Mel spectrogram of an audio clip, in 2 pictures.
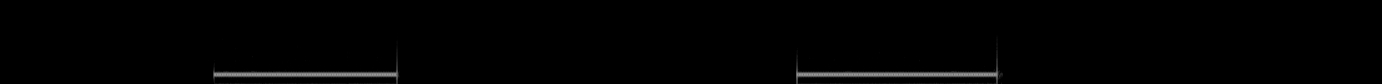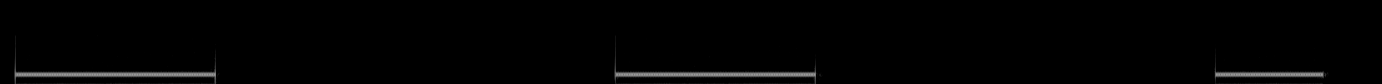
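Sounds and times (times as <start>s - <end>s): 
telephone dial tone: 2.2s - 4.0s, 8.0s - 10.0s, 14.0s - 16.0s, 20.0s - 22.0s, 26.0s - 27.1s.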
